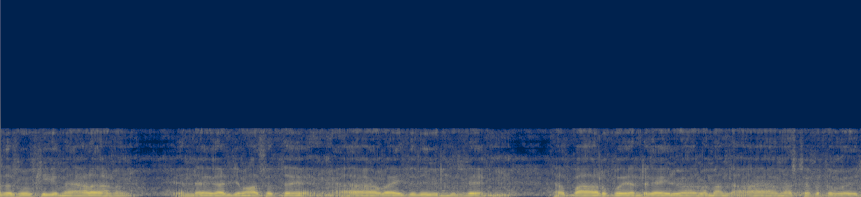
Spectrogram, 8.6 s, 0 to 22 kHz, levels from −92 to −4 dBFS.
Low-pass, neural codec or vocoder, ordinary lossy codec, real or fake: none; codec, 16 kHz, 4.8 kbps, FACodec; none; fake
